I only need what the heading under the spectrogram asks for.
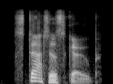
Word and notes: statoscope: British English

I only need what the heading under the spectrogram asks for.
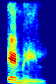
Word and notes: email: Indian

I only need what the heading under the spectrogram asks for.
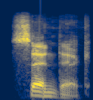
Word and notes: syndic: American English

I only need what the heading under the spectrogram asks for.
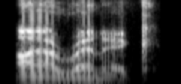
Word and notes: irenic: British English

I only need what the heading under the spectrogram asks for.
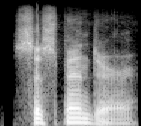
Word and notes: suspender: American English

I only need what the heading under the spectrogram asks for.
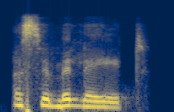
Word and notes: assimilate: Indian

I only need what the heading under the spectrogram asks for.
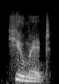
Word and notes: humid: Indian

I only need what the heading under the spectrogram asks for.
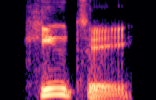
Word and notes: cutie: British English

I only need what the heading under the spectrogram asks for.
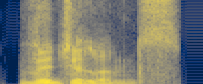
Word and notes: vigilance: British English

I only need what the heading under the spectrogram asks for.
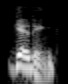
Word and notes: gelding: Indian

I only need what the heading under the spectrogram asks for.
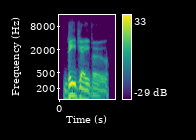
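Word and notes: déjà vu: British English

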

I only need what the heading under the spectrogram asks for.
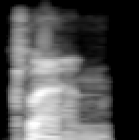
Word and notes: clan: British English

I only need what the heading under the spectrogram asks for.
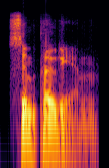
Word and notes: sympodium: British English

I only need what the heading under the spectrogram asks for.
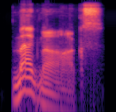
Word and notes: magnox: British English

